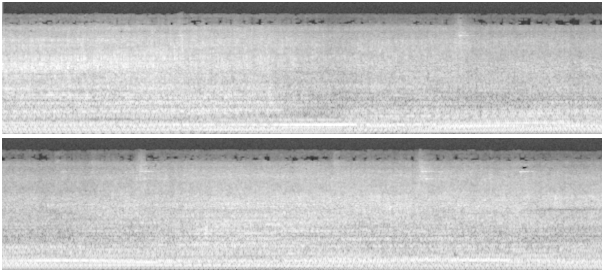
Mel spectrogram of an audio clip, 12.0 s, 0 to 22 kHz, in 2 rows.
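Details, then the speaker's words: 2019 Ford Mustang GT V8 with active exhaust, cold start after about 24 hours sitting, in a garage: extremely loud deep rumble at high cold idle, no quieting at all; quiet start mode failed to work. "okay as you can tell that's extremely loud and that was absolutely not quiet start"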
